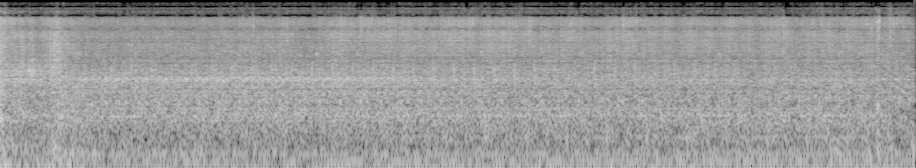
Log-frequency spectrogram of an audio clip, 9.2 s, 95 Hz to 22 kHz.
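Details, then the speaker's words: 1988 Mack fire engine diesel on a warm day, after the leaking injector primer pump plunger was removed and capped off: quick catch then deep, steady rumble with no stumbling, no leak found; normal start and idle. "granted it's a warm day but still good start up"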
